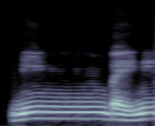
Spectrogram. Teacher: bunyi nun sukun itu justru berganti atau beralih menjadi bunyi mim sukun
